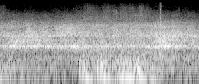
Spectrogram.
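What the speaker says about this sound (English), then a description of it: "The cheering in the right field bleachers right now" A baseball crowd in the right field bleachers during a New York Yankees versus Yomiuri Giants game, steady massed cheering and chanting as a broad distant roar with a slight swell, no pauses.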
